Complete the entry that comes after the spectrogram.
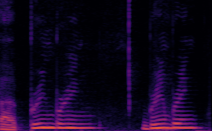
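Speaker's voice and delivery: high sung phone ring, bring bring; playful ring-ring noise. Pretend. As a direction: mimic a telephone ringing. Imitating the Lego phone call.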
